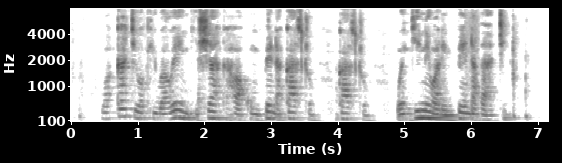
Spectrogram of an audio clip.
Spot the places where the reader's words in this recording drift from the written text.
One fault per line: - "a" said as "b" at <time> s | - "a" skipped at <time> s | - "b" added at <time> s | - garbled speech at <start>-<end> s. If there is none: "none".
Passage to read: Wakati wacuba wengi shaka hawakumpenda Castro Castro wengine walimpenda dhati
none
